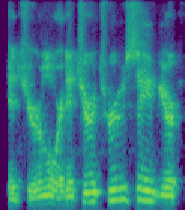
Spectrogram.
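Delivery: ordinary talk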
